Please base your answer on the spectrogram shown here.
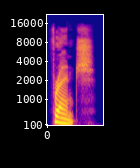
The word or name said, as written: French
